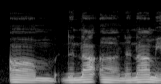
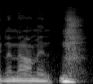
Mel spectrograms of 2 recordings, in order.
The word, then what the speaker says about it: Nanami: And especially like when he was fighting Nanami, I was about to say Nanamin. But that's like the cutesy way to say his name.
